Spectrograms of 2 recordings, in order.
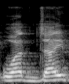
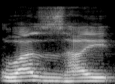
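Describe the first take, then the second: First: The letter is pronounced with a 'j' sound. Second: The letter is pronounced with a 'z' sound. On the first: The speaker calls it wrong. "অনেকেই আমরা এই ঝাটাকে জিম উচ্চারণ করি" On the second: The speaker calls it right. "কিভাবে পড়তে হবে?"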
